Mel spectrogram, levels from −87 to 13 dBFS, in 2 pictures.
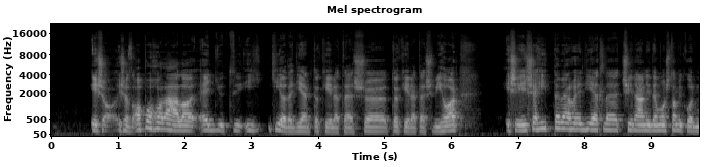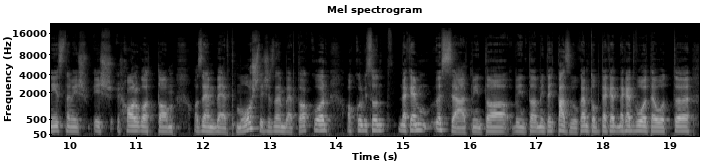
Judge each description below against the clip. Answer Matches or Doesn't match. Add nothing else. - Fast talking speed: Matches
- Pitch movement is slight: Doesn't match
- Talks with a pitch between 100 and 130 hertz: Doesn't match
